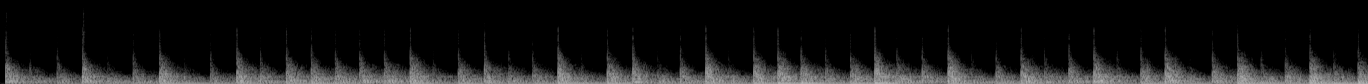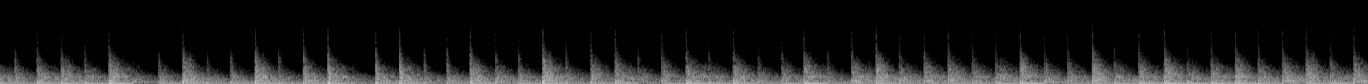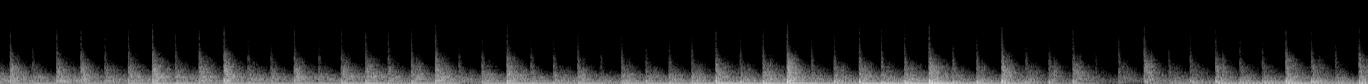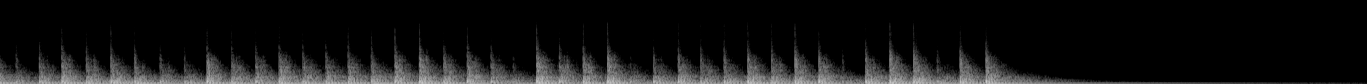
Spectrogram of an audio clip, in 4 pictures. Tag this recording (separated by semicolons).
bodhran; drum; drums; frame; hand; percs; percussion; percussive; shaman; shamanic; sticks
